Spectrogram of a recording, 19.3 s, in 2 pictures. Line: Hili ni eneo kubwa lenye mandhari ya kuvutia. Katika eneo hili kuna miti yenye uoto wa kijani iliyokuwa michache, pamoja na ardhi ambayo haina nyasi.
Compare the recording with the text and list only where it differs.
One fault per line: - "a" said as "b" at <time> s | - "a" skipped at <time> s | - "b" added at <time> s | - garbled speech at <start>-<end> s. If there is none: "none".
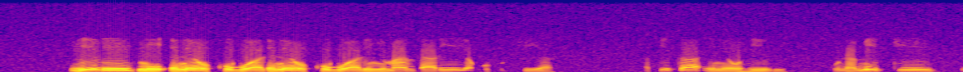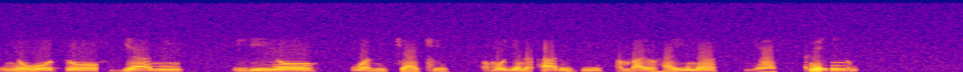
- "eneo kubwa" added at 2.7 s
- "wa" skipped at 10.6 s
- garbled speech at 17.7-18.2 s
